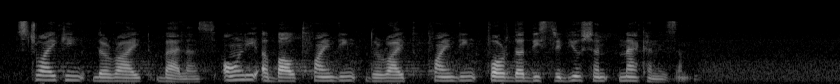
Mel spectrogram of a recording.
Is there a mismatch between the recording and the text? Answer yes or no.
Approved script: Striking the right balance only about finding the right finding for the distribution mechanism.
no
